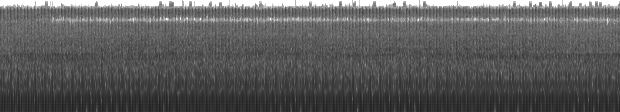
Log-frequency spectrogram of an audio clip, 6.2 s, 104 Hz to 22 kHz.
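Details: Free 5000 W PowerBack generator with a Tecumseh engine, fitted with new fuel filter, lines and an undersized 5 hp replacement carburetor, started on middle choke without spray: holds a steady, even drone with no surging or hunting. Normal running.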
